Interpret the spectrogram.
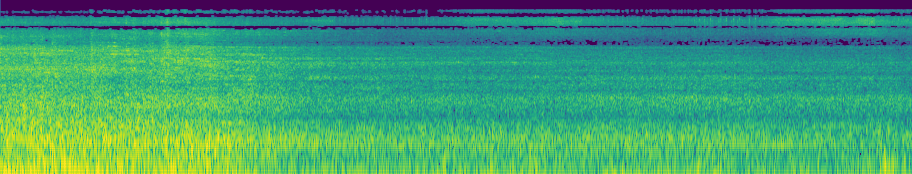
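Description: Freight train's cars rolling along the track and moving away, a steady rumble that is loudest at first and fades over the first few seconds to a lower level.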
